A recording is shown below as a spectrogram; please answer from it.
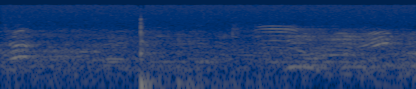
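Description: A football kicked once, a single sharp thud about two-thirds of a second in, with players shouting on the pitch.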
